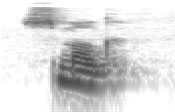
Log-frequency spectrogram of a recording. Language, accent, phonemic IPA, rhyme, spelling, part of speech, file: English, Southern England, /smɒɡ/, -ɒɡ, smog, noun / verb, LL-Q1860 (eng)-smog.wav
- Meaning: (noun) A noxious mixture of particulates and gases that is the result of urban air pollution; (verb) To get a smog check; to check a vehicle or have it checked for emissions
